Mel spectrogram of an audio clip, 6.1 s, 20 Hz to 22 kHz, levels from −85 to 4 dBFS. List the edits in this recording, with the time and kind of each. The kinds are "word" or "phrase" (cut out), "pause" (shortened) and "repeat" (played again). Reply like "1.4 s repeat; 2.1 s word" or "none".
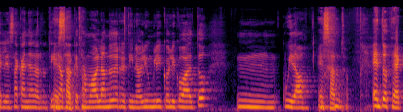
4.2 s pause

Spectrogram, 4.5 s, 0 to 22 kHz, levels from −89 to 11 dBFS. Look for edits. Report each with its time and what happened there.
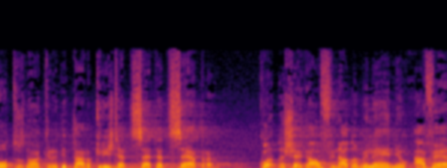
0.9 s phrase; 2.5 s pause

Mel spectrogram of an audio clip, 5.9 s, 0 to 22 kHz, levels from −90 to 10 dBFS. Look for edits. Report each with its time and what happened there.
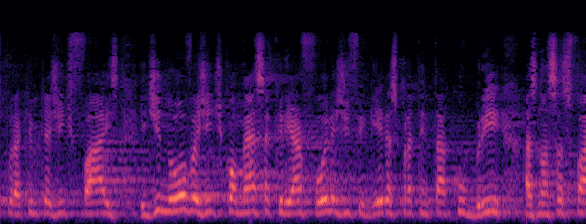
none

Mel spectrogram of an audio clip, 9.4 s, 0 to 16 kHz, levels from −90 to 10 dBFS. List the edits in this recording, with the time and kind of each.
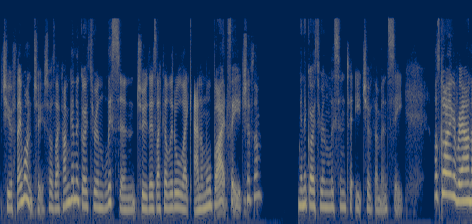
none

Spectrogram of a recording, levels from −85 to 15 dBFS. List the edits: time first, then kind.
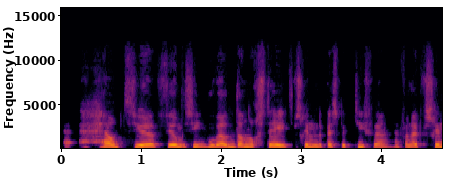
1.5 s phrase; 2.9 s phrase

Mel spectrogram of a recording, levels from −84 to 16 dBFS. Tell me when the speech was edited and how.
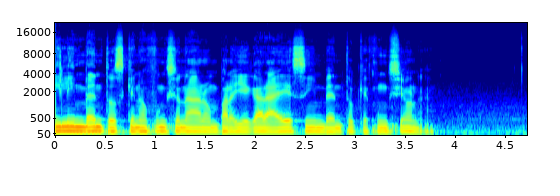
none

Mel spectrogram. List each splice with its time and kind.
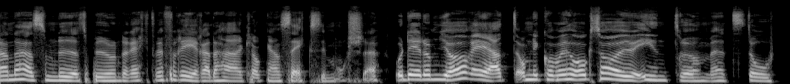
3.9 s pause

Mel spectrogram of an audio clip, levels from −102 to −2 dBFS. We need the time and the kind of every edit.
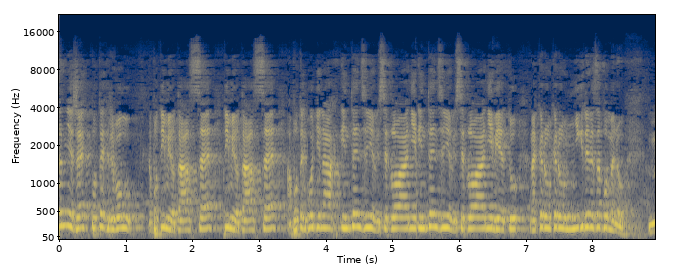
2.5 s repeat; 3.7 s word; 5.3 s repeat; 7.4 s repeat

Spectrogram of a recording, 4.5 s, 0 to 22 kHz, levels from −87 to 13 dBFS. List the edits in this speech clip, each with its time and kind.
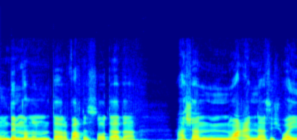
none

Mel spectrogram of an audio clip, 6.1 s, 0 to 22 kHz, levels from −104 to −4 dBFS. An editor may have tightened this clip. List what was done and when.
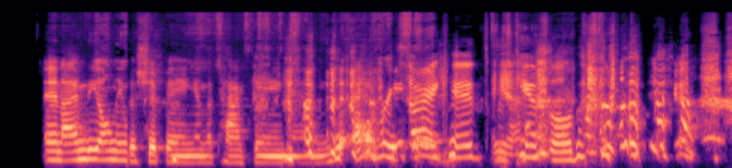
1.1 s phrase; 4.1 s word

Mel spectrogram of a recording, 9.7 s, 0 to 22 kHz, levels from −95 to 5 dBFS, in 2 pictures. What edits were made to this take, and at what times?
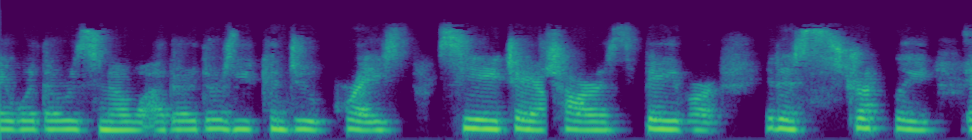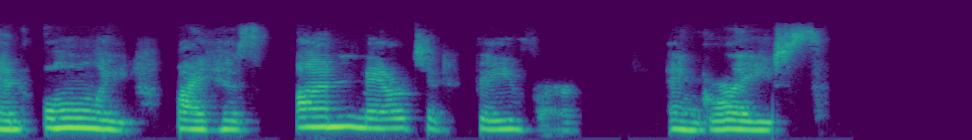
1.2 s word; 2.1 s word; 2.7 s phrase; 4.8 s word; 6.2 s pause

